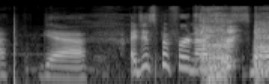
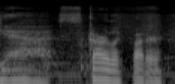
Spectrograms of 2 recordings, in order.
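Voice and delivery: whispered yes; 6 semitones lower, 17 dB quieter than usual. Real, not acted. Whispered agreement about garlic butter.

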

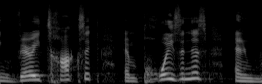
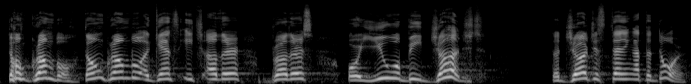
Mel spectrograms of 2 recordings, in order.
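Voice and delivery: raised, emphatic Bible reading; scripture reading; 4 semitones higher, 6 dB louder than usual. Acted. Pastor reads the verse to the congregation, emphatic.

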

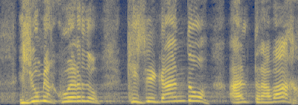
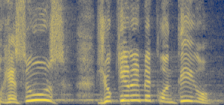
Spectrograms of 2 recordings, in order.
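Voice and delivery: higher-pitched retold plea; pleading cry; 7 semitones higher than usual. Young man left behind calls to Jesus, pleading. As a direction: call out to Jesus, voice raised in pitch.

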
